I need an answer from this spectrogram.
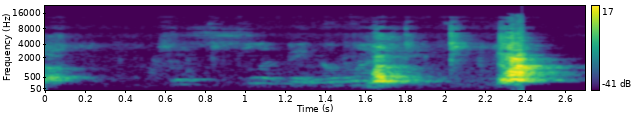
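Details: A 14-month-old female mastiff and a 4-year-old American Bulldog bark at their own reflection. Two loud, harsh barks come near the end after quieter low grumbling, while a woman speaks soothingly over them.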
